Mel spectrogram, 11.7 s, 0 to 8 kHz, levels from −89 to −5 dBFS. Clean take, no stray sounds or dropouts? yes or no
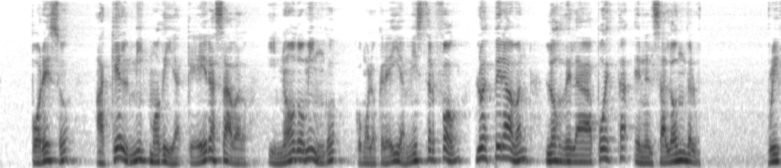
yes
